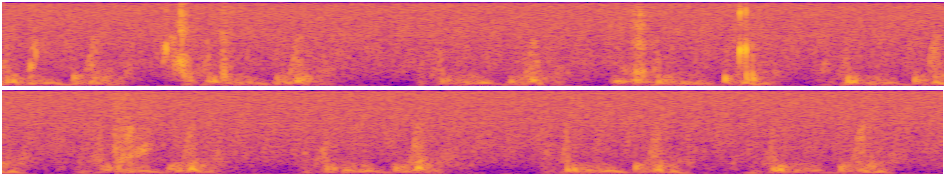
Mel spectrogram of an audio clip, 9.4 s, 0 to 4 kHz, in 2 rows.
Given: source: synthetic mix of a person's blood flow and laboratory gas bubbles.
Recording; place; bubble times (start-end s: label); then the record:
Doppler ultrasound of blood flow; precordium
0.12-0.19 s: bubbles
0.79-0.98 s: bubbles
1.08-1.18 s: bubbles
3.04-3.26 s: bubbles
3.66-3.81 s: bubbles
5.26-5.46 s: bubbles
From the record:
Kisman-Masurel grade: 123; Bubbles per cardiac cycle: 1 to 2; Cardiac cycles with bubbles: 10 to 50%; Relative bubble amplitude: loud (0.450 to 0.775); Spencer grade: 2 (many but less than half of the cardiac periods contain bubble signals, singularly or in groups); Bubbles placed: only in the low amplitude regions of the cardiac cycle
